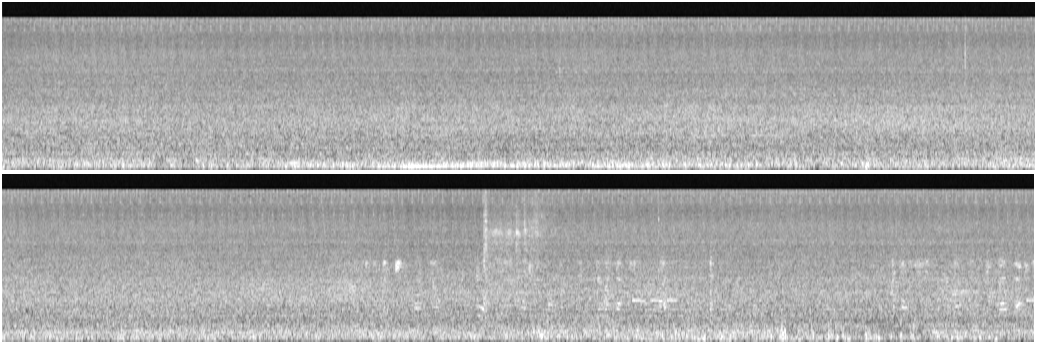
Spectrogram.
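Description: A patrol car's engine idling close by: a steady low hum that grows louder for a few seconds about six seconds in.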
